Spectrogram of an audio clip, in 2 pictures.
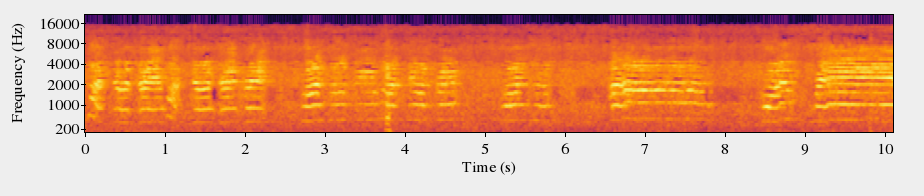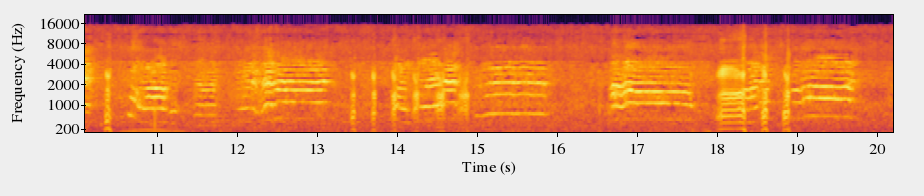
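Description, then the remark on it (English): A parrot sings a pop song in its own voice, a shrill, warbling run of short melodic phrases with garbled words, repeated in bursts with brief gaps over about twenty seconds. “You know what they must teach that parrot next?”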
